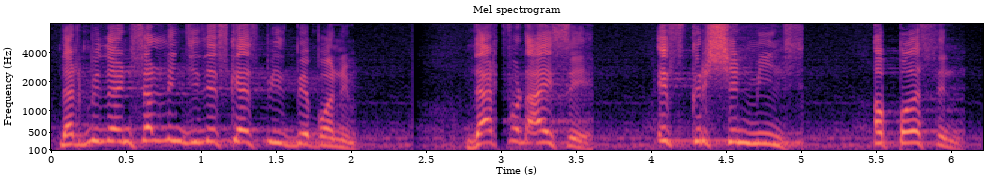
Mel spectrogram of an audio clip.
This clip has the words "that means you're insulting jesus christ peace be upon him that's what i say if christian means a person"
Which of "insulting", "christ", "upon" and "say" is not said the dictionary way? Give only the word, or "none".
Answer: christ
